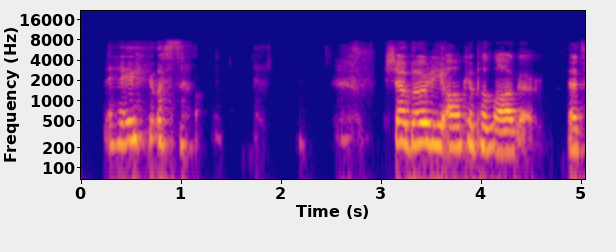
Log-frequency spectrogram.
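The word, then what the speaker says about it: Sabaody Archipelago: Shabodi Archipelago. That's how you pronounce it in English.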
